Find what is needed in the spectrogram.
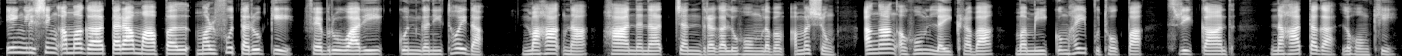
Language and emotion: Manipuri, neutral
